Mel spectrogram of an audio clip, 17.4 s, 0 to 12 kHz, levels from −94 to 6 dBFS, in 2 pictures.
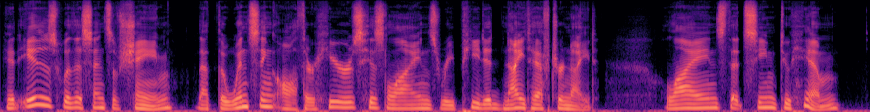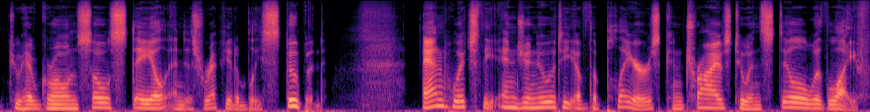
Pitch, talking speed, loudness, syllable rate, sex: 130 Hz, 145 wpm, -21 LUFS, 4.2 syllables/s, male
